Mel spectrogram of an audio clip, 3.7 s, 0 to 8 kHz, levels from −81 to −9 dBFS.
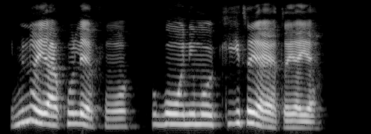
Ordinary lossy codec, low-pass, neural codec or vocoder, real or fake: none; none; none; real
